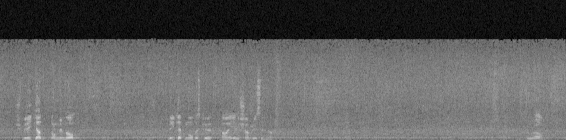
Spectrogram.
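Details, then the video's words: Honey bees humming at a hive while drone-laying colonies are being replaced; a steady low buzz runs throughout, overlaid by several short bursts of human speech in the first few seconds and again near the end. "Remplacement des bourdonneuses"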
